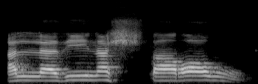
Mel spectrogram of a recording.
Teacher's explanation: Shin ini kalau dia di sukun ya harus kuat ya, jangan seperti sin biasa tapi shin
